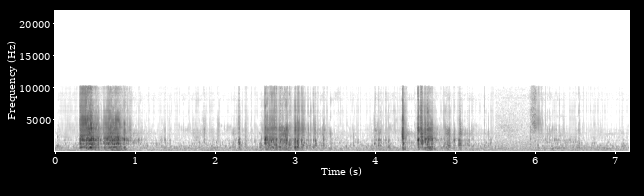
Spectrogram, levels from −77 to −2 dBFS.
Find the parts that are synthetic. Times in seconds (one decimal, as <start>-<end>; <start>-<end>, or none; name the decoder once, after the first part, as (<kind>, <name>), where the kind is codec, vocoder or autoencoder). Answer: 0.0-5.5 (vocoder, BigVGAN v2); 6.0-7.2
